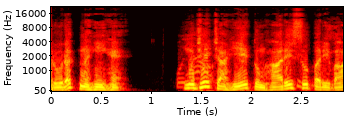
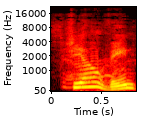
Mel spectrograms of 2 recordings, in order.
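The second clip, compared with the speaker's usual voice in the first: mock plea; 9 semitones higher than usual. Mocking captive's plea for help.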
